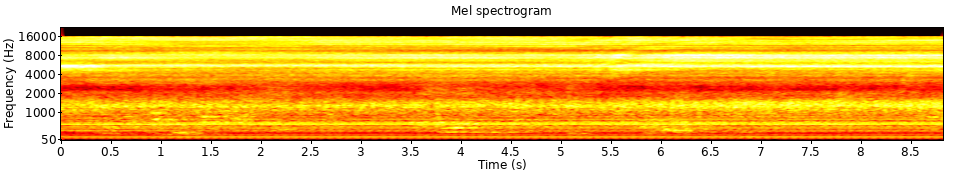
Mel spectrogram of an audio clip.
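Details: Nebulizer compressor running, used for nasal treatment to aid recovery from COVID-19; steady mechanical hum and buzzing whir, unchanged throughout.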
